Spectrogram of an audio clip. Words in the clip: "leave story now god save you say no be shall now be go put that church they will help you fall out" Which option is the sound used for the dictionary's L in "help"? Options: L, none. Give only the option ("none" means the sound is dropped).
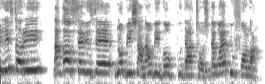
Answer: none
